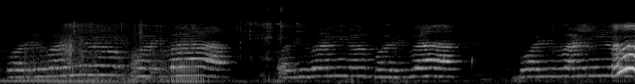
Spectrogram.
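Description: A child singing in long held notes, phrases of one to two seconds separated by short breaks, with a brief pause near the end.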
